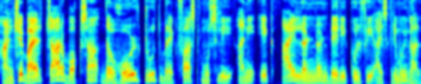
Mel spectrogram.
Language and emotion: Goan Konkani, neutral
